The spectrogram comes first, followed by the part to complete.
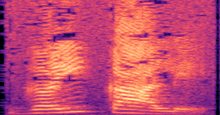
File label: gujarati yesterday; Adverbs; ગઈ કાલે; [gueī keāle]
